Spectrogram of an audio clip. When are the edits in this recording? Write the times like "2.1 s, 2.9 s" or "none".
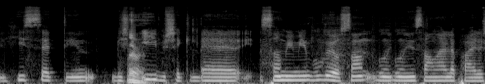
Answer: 1.2 s, 2.0 s, 3.9 s

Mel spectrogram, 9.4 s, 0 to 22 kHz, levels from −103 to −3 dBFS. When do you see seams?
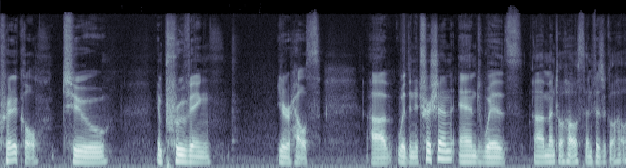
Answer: none

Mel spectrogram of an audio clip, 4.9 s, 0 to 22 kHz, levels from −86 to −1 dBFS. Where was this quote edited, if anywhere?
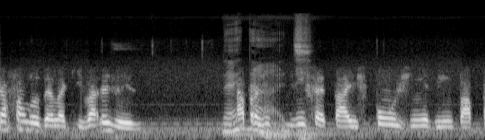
none

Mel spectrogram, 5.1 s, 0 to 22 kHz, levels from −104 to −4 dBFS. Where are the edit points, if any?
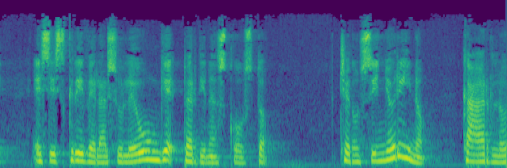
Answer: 1.1 s, 2.0 s, 3.5 s

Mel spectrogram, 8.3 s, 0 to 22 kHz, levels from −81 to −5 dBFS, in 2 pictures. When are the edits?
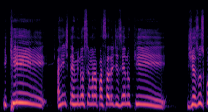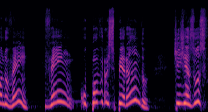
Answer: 5.1 s, 5.8 s, 6.2 s

